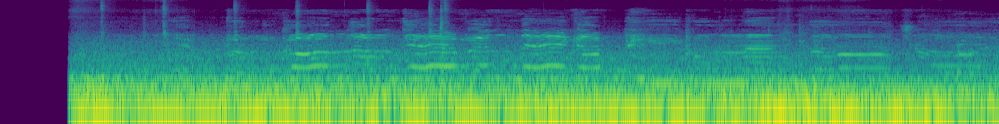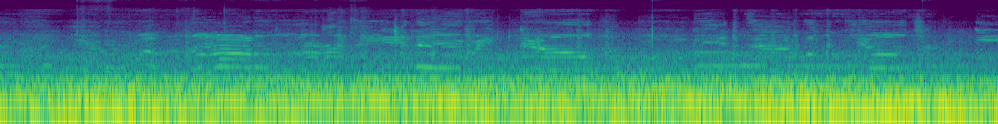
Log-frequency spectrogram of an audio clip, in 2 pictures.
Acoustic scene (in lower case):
car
